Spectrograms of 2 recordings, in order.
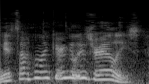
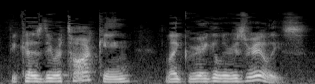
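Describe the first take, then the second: First: Much higher and faster, marvelling at it; amazed high exclamation. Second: Said in the usual way. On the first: Retold or imitated. The soldier recounting his shock, amazed and much higher. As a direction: blurt it out in disbelief, up high and quick. Repeats the line, stunned.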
